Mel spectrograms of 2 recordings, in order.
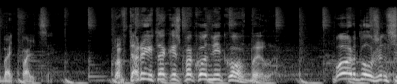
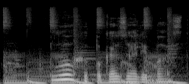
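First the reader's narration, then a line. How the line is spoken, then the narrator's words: Glum witch. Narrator (Russian): уныло ответила ведьма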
